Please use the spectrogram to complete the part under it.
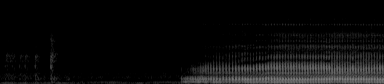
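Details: Bob, a French Bulldog, snoring while napping: quiet room for almost two seconds, then a loud, steady, raspy buzzing snore that holds to the end.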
